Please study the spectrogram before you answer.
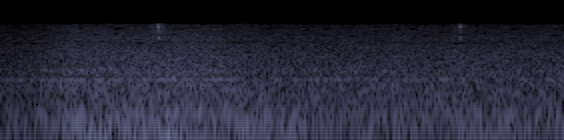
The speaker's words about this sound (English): So it's ticking about, I'd say, once a second. Right? Is that about accurate? Yeah, once a second, and I don't have my like metronome with me for comparison.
